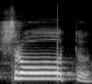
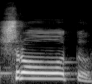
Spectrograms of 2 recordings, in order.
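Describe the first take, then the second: No difference in how they are said.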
